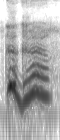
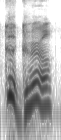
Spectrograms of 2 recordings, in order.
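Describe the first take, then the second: First: Dog praise. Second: Praising the dog. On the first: Praising the dog Kiki, in a high pet voice. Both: Real, not acted.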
